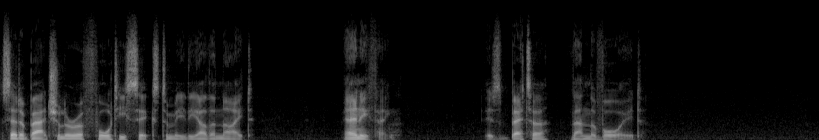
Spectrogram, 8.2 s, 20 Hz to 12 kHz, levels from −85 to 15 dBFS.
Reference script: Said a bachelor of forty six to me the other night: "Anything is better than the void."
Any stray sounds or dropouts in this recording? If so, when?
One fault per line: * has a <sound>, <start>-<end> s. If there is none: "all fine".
all fine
